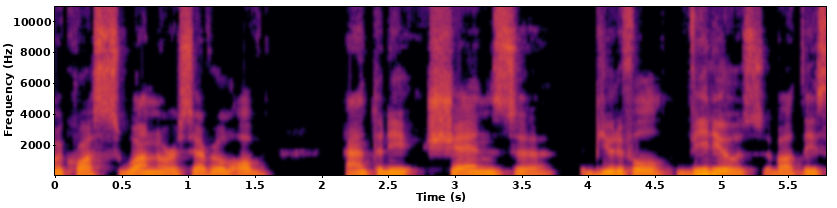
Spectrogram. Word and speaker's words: Anthony: pleasure or is it antoan actually no no no it's and in French it's anony but Anthony in English or whatever but it's my real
